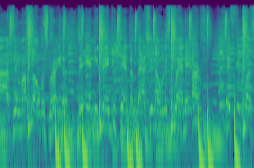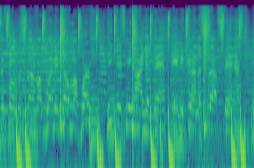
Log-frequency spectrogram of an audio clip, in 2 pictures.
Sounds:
Music

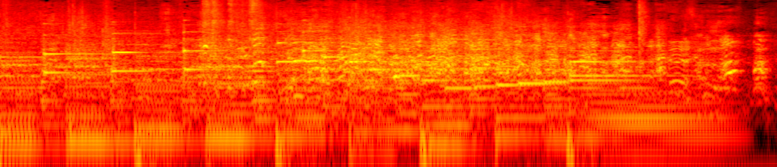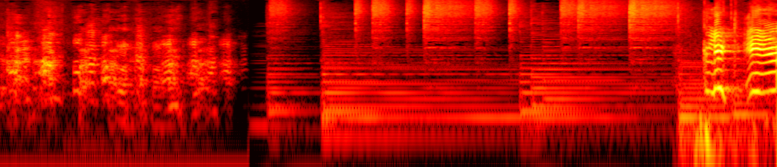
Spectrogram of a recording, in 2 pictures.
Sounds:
Laughter

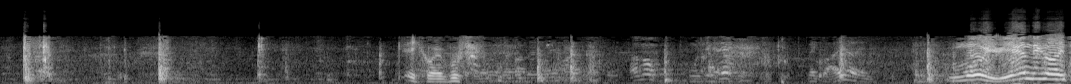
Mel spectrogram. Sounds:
Speech

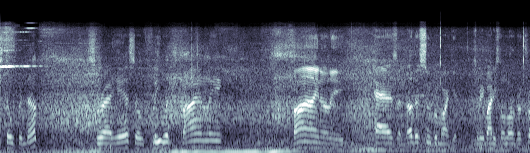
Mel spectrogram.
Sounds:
Speech

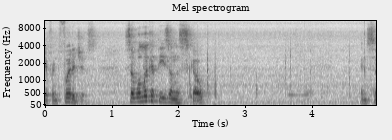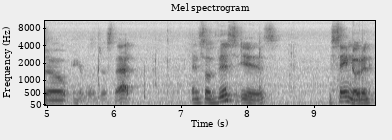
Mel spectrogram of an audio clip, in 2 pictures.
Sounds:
Speech

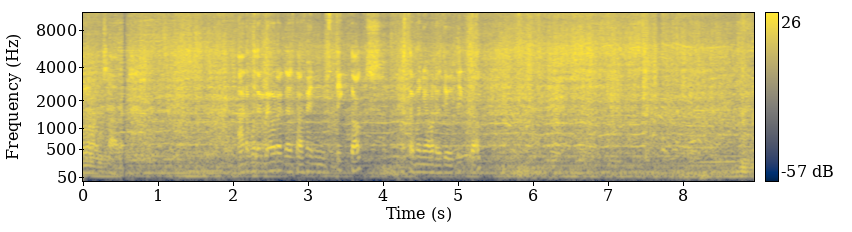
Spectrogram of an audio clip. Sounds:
Vehicle, Speech

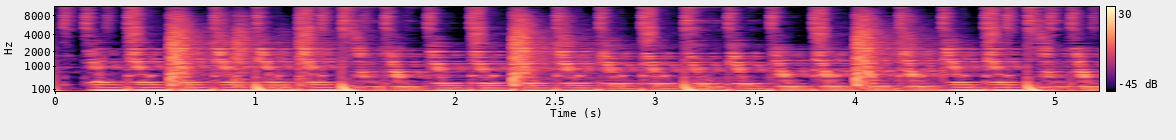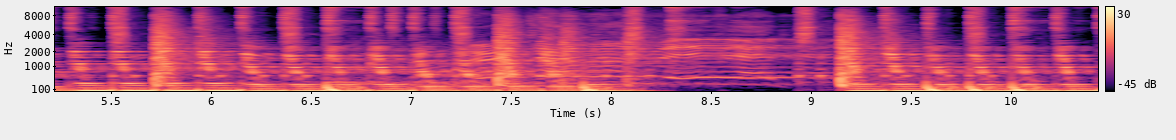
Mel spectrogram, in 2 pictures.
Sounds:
Music, Hip hop music

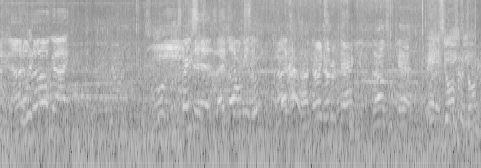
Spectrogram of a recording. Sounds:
Vehicle, Motorboat, Speech

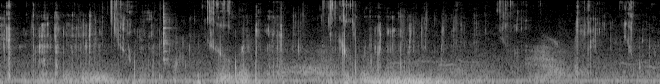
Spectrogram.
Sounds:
people slurping

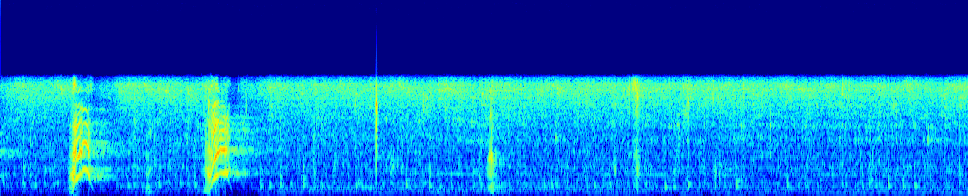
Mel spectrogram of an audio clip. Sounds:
Animal

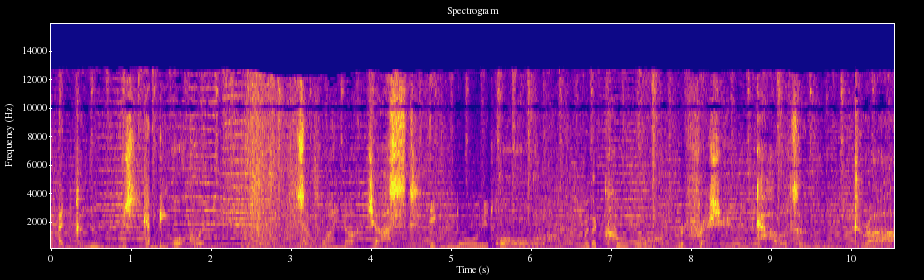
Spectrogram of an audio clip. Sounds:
Music, Speech

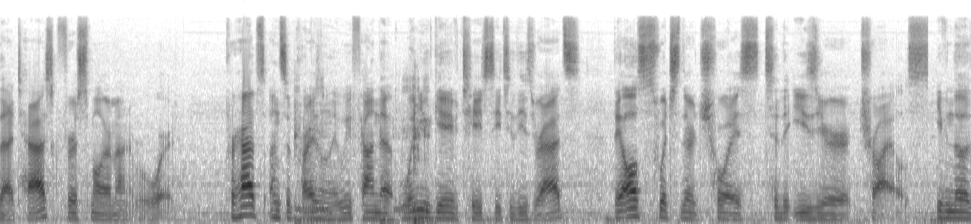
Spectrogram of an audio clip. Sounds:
Speech

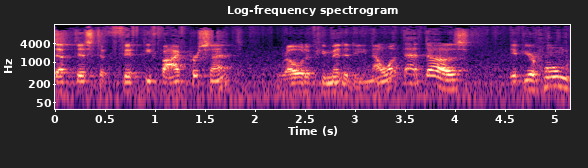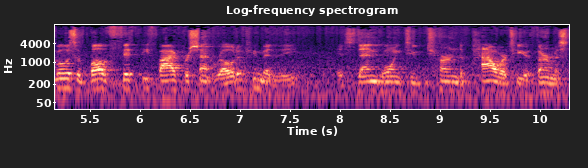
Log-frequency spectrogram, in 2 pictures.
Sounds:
Speech

